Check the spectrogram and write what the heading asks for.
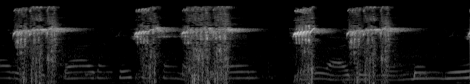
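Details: Flock-gathering calls of a cuckooshrike: a series of harsh, scratchy, ringing bursts, some doubled, spaced roughly a second apart, with soft low wavering whistled tones between them.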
